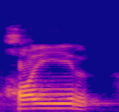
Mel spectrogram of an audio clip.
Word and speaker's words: خير: خير لك، خير الراء ماذا؟ الراء مفخمة، خير.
